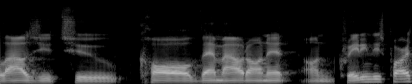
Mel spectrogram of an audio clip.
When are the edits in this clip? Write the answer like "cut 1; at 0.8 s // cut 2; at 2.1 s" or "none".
cut 1; at 1.3 s // cut 2; at 3.3 s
